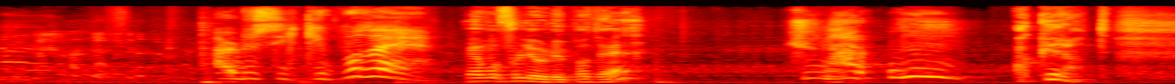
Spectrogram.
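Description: A young boy speaks nearby in a questioning tone.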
